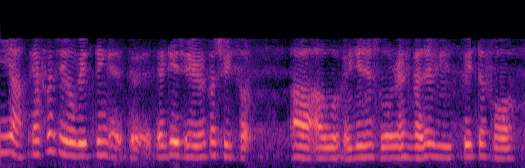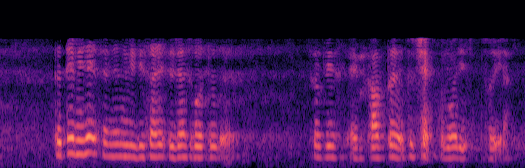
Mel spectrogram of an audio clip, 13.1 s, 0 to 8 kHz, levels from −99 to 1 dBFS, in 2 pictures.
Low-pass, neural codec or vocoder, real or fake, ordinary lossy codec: 7.2 kHz; codec, 16 kHz, 4 kbps, FreqCodec, smaller model; fake; AAC, 16 kbps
